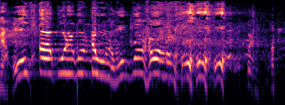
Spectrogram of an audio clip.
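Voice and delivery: very high, loud, drawn-out whale; hammed-up whale call; comic whale voice. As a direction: wail it slowly like an eager cartoon whale. Whale replies to God.

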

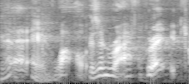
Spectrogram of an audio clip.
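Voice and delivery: high-pitched gushing fan voice; mock admiration. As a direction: gush like an impressed admirer. Acting out admirers he might want.

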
